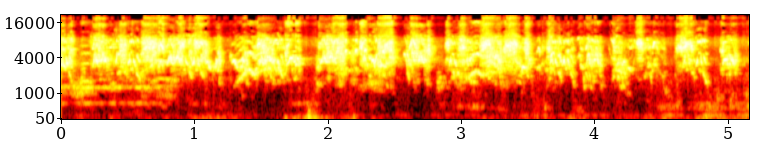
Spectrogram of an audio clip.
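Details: A breeding pair of pet budgerigars chirps steadily: bright, chattering twitter with quick squeaky notes layered together and a faint low knock near the middle.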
